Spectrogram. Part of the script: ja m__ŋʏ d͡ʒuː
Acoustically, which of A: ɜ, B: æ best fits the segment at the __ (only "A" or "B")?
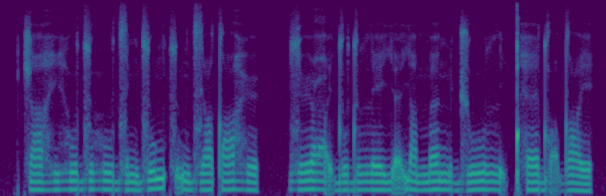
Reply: A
